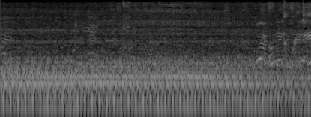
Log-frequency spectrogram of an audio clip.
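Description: A vehicle engine idling steadily, its low, even pulsing unchanged throughout, with voices starting up faintly near the end.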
